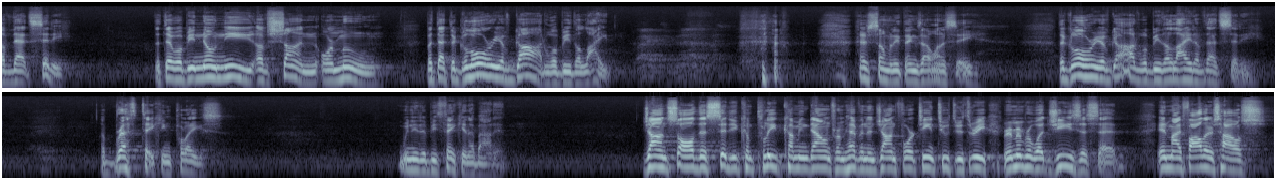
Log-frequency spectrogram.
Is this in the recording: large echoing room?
yes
